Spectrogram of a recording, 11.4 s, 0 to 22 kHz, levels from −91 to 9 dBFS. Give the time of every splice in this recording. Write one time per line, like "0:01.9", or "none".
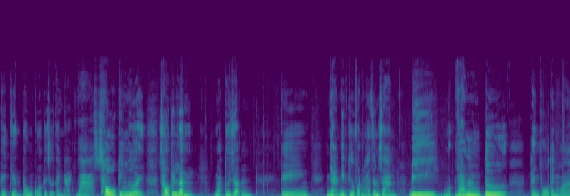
0:01.4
